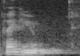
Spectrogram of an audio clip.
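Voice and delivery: flat, lifeless politeness. Example of thanking a toll booth attendant: lifeless thank you. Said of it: "you would say it very lifelessly".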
